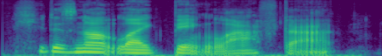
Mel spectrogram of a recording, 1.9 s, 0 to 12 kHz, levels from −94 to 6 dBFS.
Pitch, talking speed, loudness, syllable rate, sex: 150 Hz, 220 wpm, -17 LUFS, 4.9 syllables/s, female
